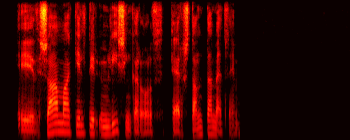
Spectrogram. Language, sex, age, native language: Icelandic, male, 40-49, Icelandic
